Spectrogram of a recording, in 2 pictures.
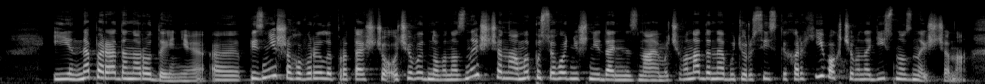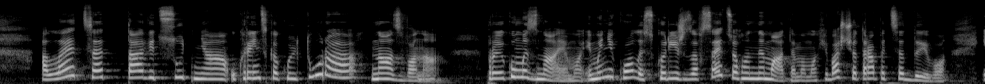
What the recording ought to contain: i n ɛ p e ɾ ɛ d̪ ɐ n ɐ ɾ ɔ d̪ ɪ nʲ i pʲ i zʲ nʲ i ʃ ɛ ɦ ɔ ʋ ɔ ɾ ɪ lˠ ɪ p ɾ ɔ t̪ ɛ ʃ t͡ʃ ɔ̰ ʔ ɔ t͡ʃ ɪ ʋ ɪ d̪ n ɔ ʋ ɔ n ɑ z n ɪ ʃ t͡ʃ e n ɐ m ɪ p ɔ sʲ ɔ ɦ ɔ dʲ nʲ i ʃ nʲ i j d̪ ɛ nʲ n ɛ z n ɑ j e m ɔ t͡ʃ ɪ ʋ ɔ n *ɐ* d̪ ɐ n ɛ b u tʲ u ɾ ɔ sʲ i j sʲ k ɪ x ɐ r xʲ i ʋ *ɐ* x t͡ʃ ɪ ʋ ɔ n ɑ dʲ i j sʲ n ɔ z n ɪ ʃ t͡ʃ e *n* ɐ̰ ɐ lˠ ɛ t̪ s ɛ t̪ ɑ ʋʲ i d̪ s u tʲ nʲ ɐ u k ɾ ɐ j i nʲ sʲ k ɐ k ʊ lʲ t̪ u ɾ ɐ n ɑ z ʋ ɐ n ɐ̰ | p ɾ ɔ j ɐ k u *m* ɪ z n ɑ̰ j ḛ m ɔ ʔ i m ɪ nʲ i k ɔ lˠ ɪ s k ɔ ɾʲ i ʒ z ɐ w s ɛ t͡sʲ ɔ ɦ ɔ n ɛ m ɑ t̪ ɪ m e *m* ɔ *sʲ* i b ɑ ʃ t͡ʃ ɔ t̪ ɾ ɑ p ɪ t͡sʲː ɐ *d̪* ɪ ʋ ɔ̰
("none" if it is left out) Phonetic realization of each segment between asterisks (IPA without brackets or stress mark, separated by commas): ɑ, ɐ, n, m, m, xʲ, d̪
